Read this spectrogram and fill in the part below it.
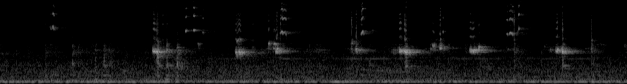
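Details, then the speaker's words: Bicycle rear hub quick-release skewer being closed after a hub overhaul: sharp, high chirpy squeaks about once a second as the lever works against the dry cam; it needs lubrication and closes smoother once lubricated. "nice there's mice in our kitchen no that needs some lubrication a little lubrication here"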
